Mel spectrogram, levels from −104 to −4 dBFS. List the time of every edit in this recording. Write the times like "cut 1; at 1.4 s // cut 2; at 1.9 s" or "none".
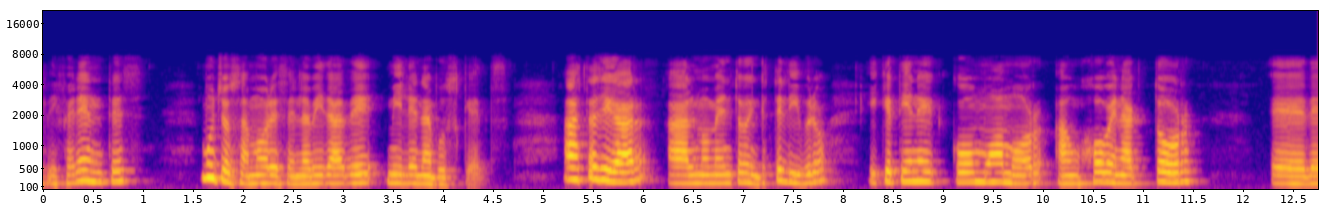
cut 1; at 7.2 s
